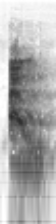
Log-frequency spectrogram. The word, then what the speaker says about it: au: So you pronounce it au, like when you hurt your leg or something, au.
